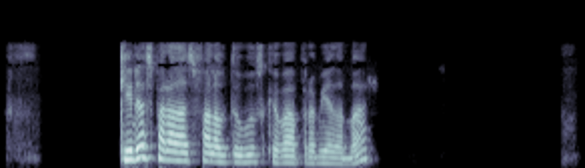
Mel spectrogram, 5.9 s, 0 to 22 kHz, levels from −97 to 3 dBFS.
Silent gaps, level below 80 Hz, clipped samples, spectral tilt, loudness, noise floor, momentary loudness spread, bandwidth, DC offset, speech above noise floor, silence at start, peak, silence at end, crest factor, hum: none; -64 dBFS; under 0.1%; -5.5 dB/octave; -18 LUFS; under -90 dBFS; 10 LU; 7.8 kHz; under 0.1%; over 73 dB; 1.2 s; -2 dBFS; 2.15 s; 20 dB; none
